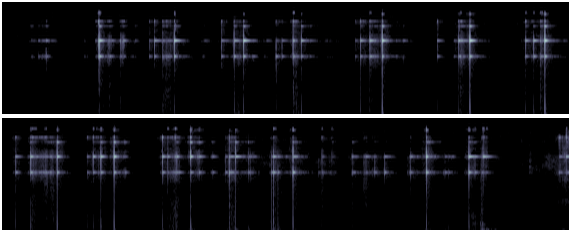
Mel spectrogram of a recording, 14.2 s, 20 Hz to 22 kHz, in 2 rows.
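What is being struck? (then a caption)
Glass tumbler holding peppercorns. A clear drinking glass about one-third full of peppercorns or grains is tapped with the fingernails and tilted so the contents move. About 30 quiet, bright glassy clinks come in irregular clusters, each short with almost no ring, over a faint rattle of the grains shifting inside.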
